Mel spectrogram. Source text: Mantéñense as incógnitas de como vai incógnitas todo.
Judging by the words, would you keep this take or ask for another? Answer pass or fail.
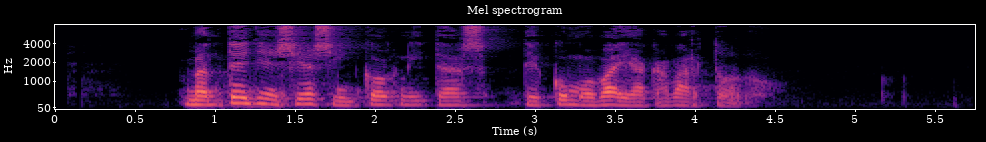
fail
